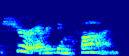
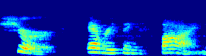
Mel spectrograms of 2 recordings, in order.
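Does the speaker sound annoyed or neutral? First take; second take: neutral; annoyed. First: It is said in a plain, neutral tone. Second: It is said in an annoyed, miffed tone. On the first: Things really are fine. "in a text" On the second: Something is actually wrong. "I'm a little miffed"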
